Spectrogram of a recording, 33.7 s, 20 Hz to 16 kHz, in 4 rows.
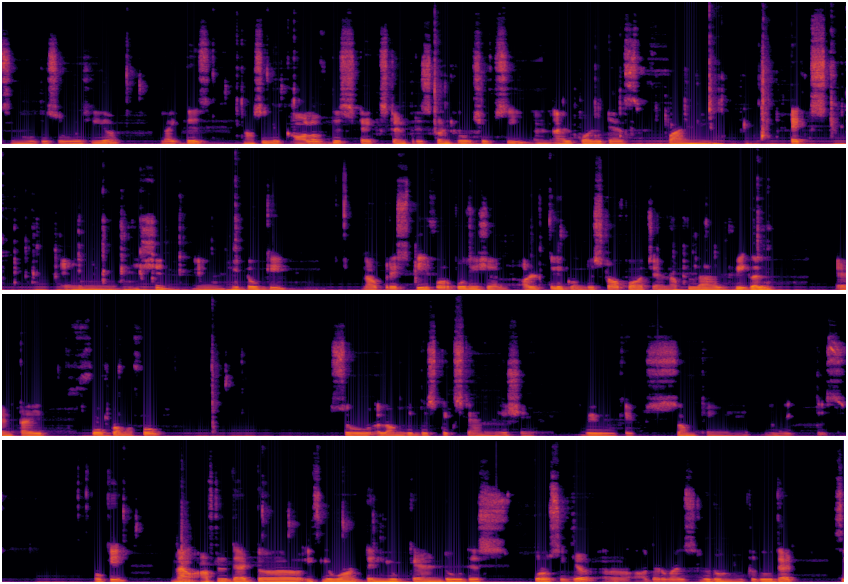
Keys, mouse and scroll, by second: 2.6 shift+click, 4.4 ctrl+shift+c, 5.8-10.4 typing, 10.6 Return, 12.5 p, 13.9 alt+click, 14.7-16.1 typing, 17.4-19.1 typing, 18.9 click, 25.6 space, 26.5 click.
